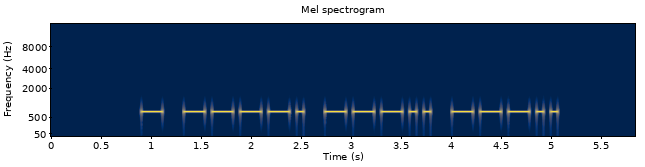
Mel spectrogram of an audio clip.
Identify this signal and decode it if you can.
Morse code, heard as a keyed tone, about 17 wpm, 700 Hz. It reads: T988
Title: Numbers - Contest Style - 4-Digit 17wpm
